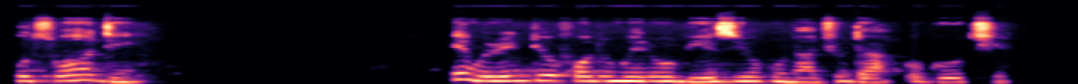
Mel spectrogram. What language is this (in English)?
Igbo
